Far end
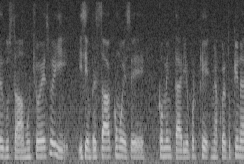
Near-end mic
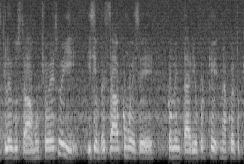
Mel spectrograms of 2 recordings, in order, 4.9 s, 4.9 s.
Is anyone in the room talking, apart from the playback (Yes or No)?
No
